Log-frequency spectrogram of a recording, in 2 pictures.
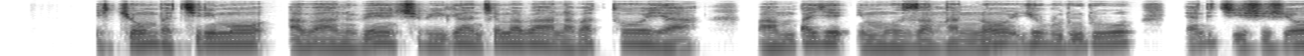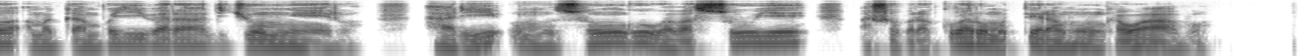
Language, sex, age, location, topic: Kinyarwanda, male, 25-35, Kigali, health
